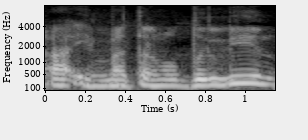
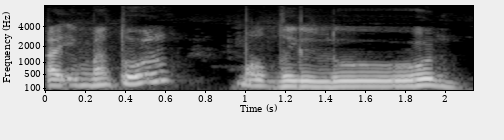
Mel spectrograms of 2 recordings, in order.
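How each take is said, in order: First: The words end in -al and -in. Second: The words end in -ul and -un. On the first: The speaker calls it wrong. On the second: The speaker calls it right.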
